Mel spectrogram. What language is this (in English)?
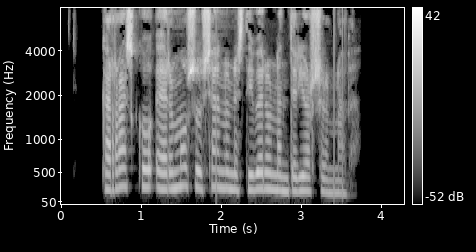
Galician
